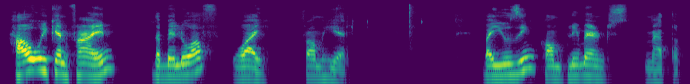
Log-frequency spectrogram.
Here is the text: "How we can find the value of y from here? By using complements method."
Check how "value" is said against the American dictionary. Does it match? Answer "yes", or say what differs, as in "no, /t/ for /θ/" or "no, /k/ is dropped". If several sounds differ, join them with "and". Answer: no, /b/ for /v/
